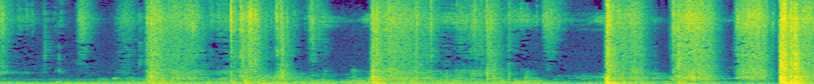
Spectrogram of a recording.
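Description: Metal spoon scooping and stirring dry rolled oats in a metal baking tray: irregular scraping, rustling strokes, a few louder ones in the second half, over a low steady hum.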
